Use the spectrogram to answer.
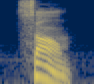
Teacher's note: P is sometimes mute, as in psalm, and between m and t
